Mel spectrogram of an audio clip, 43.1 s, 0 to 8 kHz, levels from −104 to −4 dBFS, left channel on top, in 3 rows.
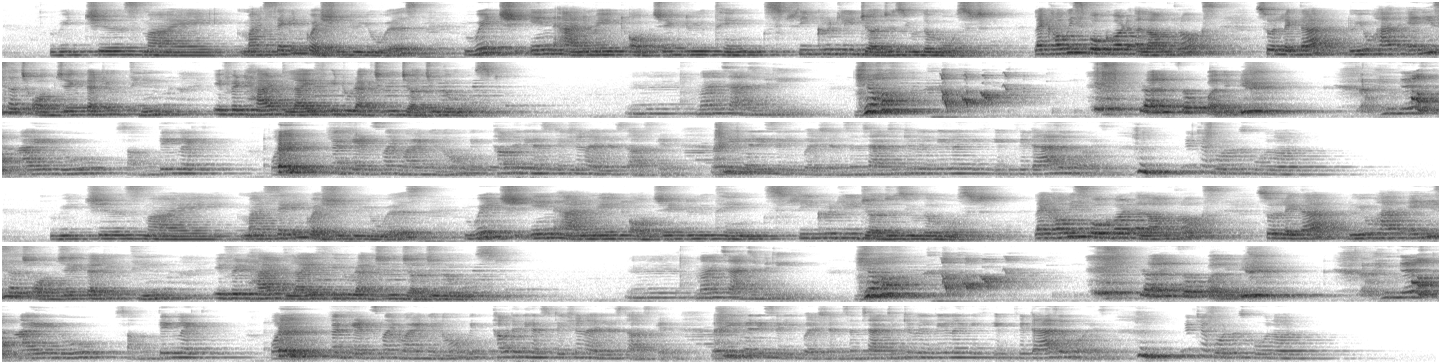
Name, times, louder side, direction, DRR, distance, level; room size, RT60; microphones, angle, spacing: voice 1, 0.5-4.1 4.6-9.9 10.3-12.1 12.6-16.1 16.5-19.3 22.9-24.5 25.3-27.1 27.9-28.1 28.5-28.6 31.5-31.7 35.8-36.1 40.1-40.4, left 1 dB, 90° left, 1 dB, 0.6 m, -32 dB
voice 2, 20.6-22.4 23.6-23.8 25.2-25.5 26.8-27.1 27.7-30.8 31.4-31.6 32.0-40.1 40.5-41.7, right 1 dB, 40° right, 0 dB, 0.6 m, -43 dB
4.3 x 2.0 x 3.3 m, 1.1 s
head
